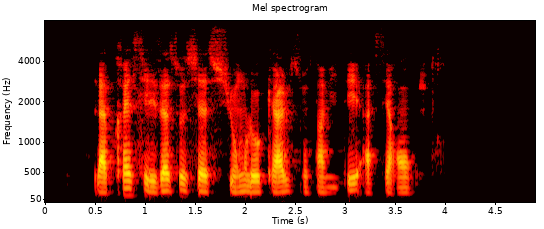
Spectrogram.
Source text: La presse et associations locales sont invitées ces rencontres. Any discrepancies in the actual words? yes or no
yes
